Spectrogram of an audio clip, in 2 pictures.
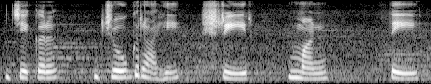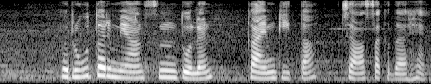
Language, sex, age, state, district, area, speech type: Punjabi, female, 18-30, Punjab, Sangrur, rural, spontaneous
